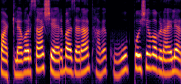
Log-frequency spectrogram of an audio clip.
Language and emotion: Goan Konkani, sad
